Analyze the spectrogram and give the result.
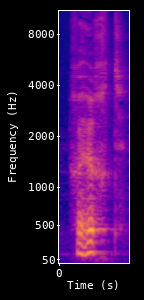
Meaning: hamlet; a tiny settlement, often without a church
- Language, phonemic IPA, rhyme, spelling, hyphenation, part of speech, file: Dutch, /ɣəˈɦʏxt/, -ʏxt, gehucht, ge‧hucht, noun, Nl-gehucht.ogg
